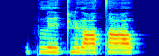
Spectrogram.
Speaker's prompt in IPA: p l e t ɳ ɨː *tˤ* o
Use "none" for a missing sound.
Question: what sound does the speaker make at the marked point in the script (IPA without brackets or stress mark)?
tˤ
